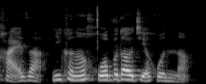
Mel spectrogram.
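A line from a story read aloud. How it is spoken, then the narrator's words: Sighing, regretful. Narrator (Chinese): 算命大师 摇头叹气的说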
